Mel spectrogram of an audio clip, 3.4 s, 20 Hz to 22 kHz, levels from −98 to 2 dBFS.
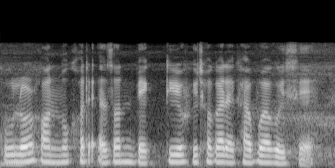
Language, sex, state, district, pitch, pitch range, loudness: Assamese, male, Assam, Sonitpur, 170 Hz, 155-175 Hz, -17 LUFS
